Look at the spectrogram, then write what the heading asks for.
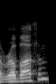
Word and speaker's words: Robotham: Am I pronouncing that right? Yeah, Robotham.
